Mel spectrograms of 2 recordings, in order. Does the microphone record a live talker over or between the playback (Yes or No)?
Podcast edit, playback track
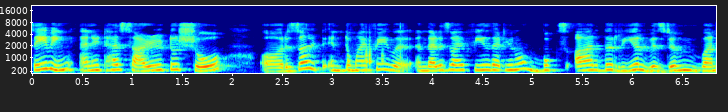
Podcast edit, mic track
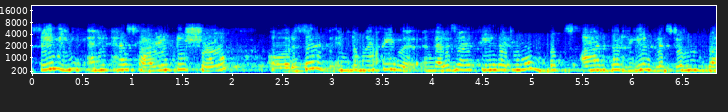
No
